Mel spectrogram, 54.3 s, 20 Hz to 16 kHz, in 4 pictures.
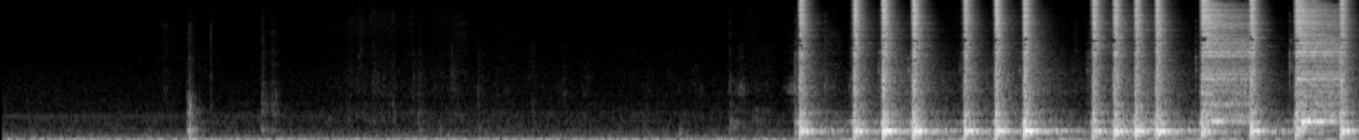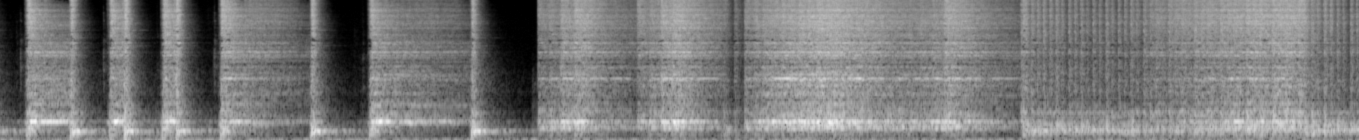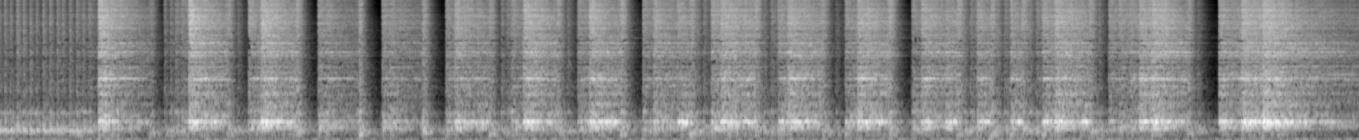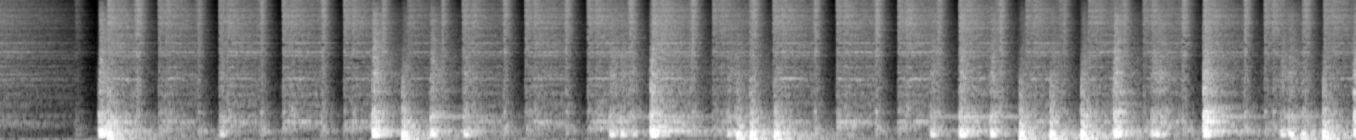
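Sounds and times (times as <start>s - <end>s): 
15 inch hi-hat cymbal: 8.0s - 54.3s.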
